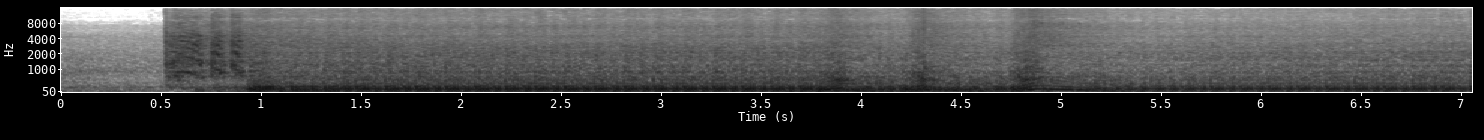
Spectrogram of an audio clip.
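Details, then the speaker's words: Honda CBR600RR recovered from a crash and a pond, oil pressure sensor bypassed: quick catch, clean blips, smooth even idle, no ticking or rattle, no smoke. Normal start and idle. "Wow, what a relief. I'm so excited that this thing runs and it sounds really healthy."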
